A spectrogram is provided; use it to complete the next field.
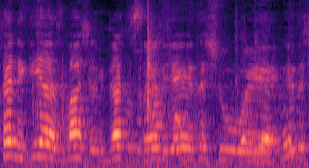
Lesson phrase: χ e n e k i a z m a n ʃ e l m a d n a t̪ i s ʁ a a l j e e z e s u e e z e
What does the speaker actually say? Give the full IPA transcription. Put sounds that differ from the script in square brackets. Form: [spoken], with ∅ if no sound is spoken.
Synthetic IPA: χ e n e [ɡ] i a z m a n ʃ e l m [i] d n a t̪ i s ʁ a [e] l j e e z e [ʃ] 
